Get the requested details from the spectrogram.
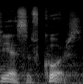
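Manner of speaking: mock deadpan tone. Speaker quoting a man's answer in their back-and-forth conversation, retelling a deadpan reply. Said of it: "but he's deadpan".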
